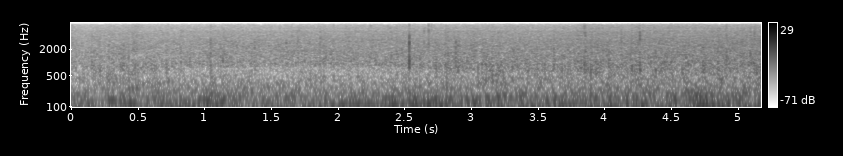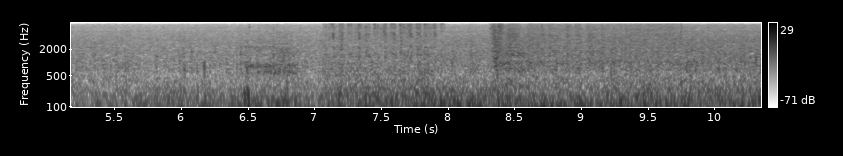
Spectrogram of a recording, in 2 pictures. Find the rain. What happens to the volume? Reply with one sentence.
The loudness of the rain goes up.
